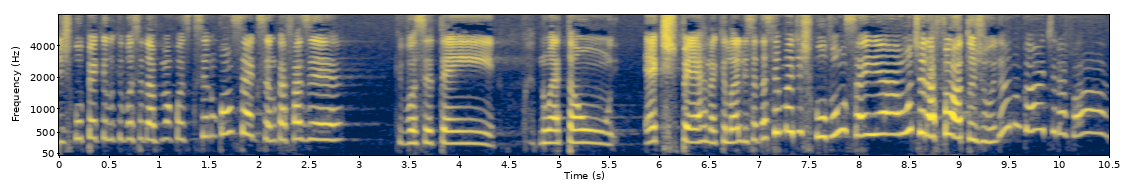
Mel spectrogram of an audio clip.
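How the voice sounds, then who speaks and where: A woman speaks at a very fast pace in an animated tone, her extremely high pitch swinging very widely and her loudness shifting in big swings, with a dry, close sound and no echo. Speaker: preacher. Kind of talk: sermon.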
